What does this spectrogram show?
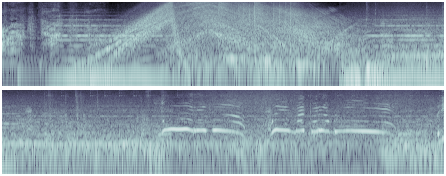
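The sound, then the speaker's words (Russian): Timbers and masts of an old sailing ship on the Northern Dvina river creak in drawn-out, groaning bends over a roaring stormy wash of wind and waves, with a deep rumble underneath. “причем старинном, с парусами. Ух ты, как мачты скрипят. Штормит.”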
